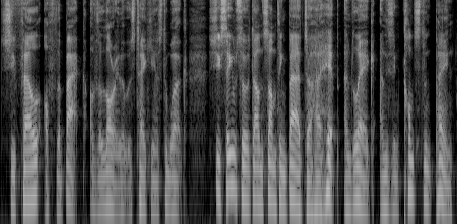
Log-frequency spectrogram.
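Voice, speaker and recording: A man's voice: deep voice, lively intonation, normal speed, a little mellow, no echo, studio quality. A man voicing a rude, blunt middle-aged laborer in an audiobook. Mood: gruff. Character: gruff, rude middle-aged male plantation worker.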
